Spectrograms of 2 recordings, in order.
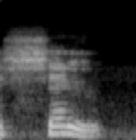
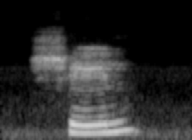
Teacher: Okay, this is a word which doesn't carry any diff thong. It only has the pure vowel a.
